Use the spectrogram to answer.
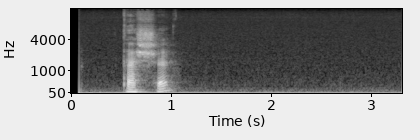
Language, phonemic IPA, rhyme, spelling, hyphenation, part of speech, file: Norwegian Bokmål, /ˈtæʃːə/, -æʃːə, tæsje, tæ‧sje, verb, Nb-tæsje.ogg
- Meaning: 1. to steal 2. to trick, cheat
